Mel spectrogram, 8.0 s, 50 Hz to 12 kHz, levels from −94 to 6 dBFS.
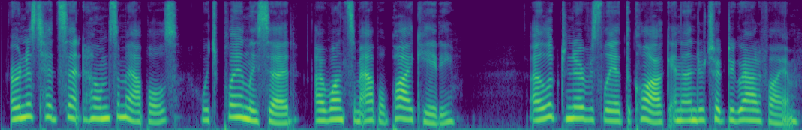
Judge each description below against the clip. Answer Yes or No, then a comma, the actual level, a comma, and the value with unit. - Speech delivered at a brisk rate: No, average, 195 wpm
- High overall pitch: Yes, high, 235 Hz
